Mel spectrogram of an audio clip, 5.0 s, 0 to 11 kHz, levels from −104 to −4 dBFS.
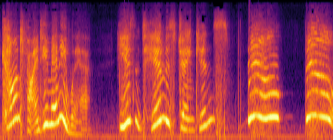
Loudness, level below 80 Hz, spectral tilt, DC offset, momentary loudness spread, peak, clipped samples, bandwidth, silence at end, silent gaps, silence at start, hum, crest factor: -12 LUFS; -50 dBFS; -5 dB/octave; under 0.1%; 13 LU; 0 dBFS; 0.1%; 7.8 kHz; 0 s; none; 0.05 s; none; 12 dB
